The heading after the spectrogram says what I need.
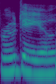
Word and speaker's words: rodeo: And yes, it's pronounced rodeo there.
